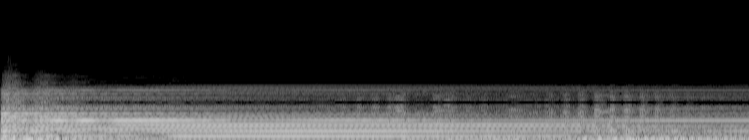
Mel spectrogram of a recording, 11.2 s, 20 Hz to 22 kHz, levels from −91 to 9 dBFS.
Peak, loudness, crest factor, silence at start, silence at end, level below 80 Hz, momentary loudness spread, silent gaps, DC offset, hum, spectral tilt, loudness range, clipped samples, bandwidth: -4 dBFS; -22 LUFS; 16 dB; 0 s; 0 s; -28 dBFS; 8 LU; none; under 0.1%; none; -15 dB/octave; 7 LU; under 0.1%; 2.4 kHz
